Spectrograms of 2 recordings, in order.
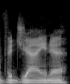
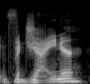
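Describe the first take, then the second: First: Said in the usual way. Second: "vagina" ending in an R, like "vaginer"; slow questioning "vagina" with R on the end; added R. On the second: Shown as a demonstration. Host mocking the boss's habit, R added to "vagina". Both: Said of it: "There's no R in vagina".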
